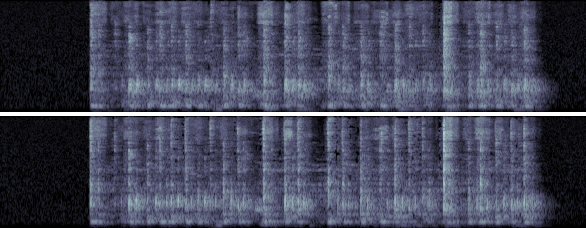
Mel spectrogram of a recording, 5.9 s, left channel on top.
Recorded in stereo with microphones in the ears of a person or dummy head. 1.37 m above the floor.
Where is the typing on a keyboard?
55° right (ahead or behind), 1.5 m.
